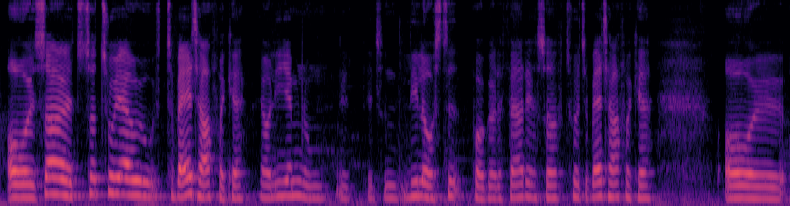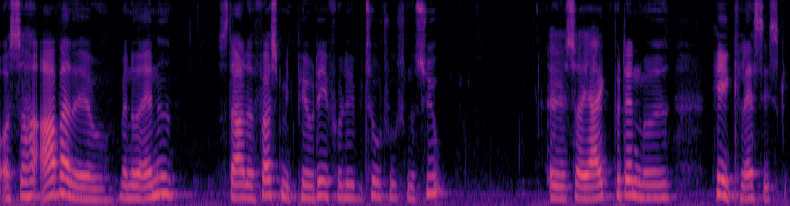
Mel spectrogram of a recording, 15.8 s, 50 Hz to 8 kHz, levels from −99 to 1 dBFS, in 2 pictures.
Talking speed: 215 wpm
